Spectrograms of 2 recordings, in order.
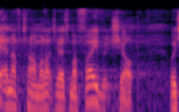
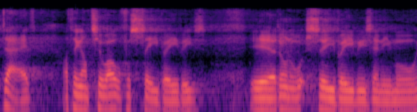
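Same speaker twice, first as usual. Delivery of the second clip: put-on lower, lisping kid voice saying C B B S; lightly voiced daughter lisping "C B B S" for CBBC; a hint of a lisping little girl; mock lisping daughter; 6 semitones lower than usual. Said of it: "she doesn't talk like that, by the way".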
